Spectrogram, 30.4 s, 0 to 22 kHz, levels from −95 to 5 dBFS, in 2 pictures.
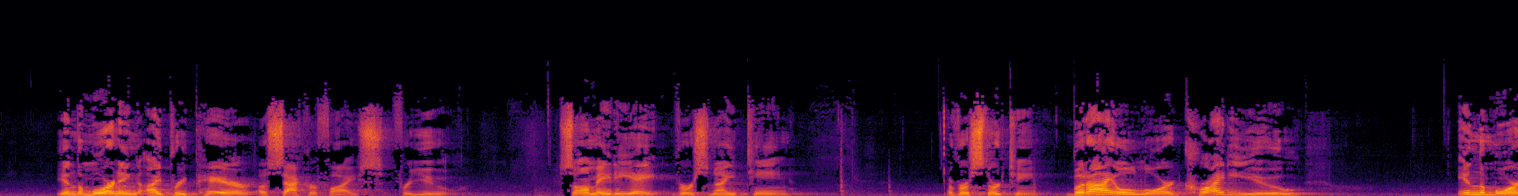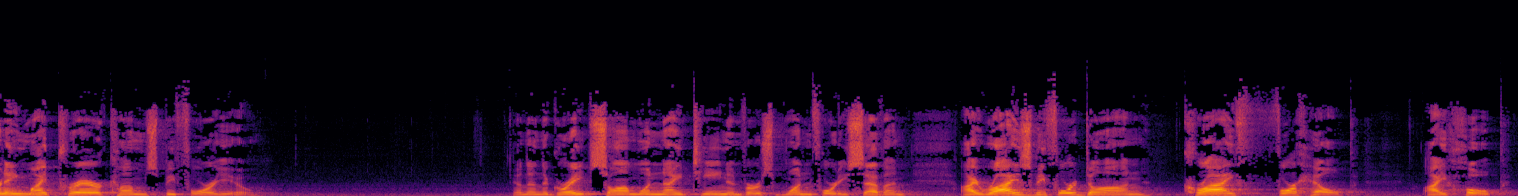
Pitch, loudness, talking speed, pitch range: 125 Hz, -22 LUFS, 95 wpm, 110-150 Hz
